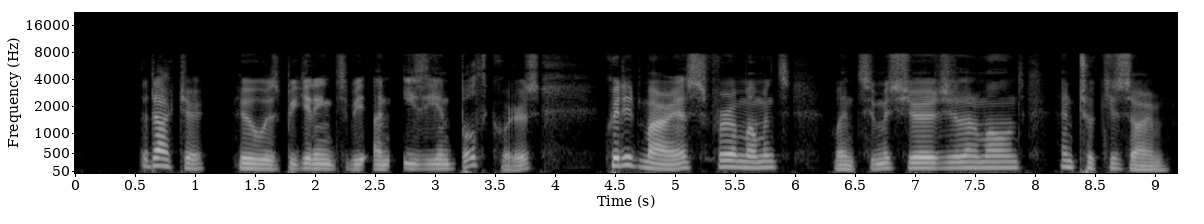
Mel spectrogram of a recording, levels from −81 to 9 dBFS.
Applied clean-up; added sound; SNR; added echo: none; none; none; none.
